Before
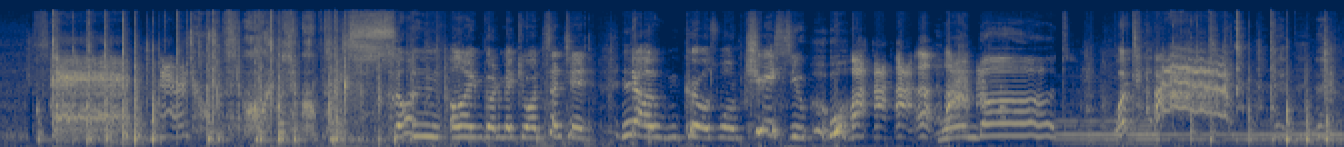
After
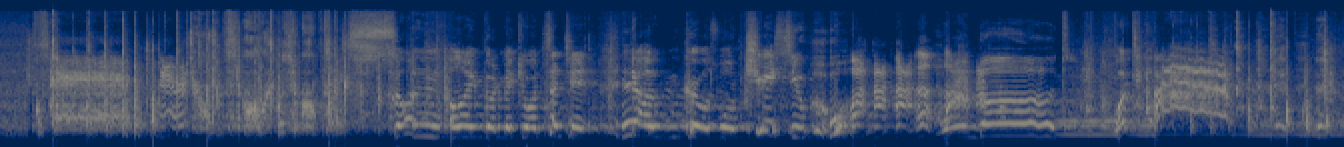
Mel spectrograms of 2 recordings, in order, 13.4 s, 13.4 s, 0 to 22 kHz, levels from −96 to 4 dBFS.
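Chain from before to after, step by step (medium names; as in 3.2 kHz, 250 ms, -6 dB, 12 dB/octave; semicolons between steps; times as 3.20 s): elliptic high-pass 560 Hz, stop band 60 dB; on a send: bucket-brigade echo 159 ms, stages 2048, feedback 49%, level -24 dB; on the sum: compression 3:1, threshold -47 dBFS, peak gain reduction 16.5 dB; trim +6.5 dB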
